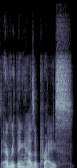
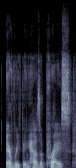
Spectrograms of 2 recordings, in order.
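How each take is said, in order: First: Said in the usual way. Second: Softer, menacing echo of "Everything has a price"; hushed menace aimed at the man on the phone; quiet threat. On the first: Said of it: "Yosef says". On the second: Retold or imitated. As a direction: hand his own words back as a threat. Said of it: "threateningly turns that back on him".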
